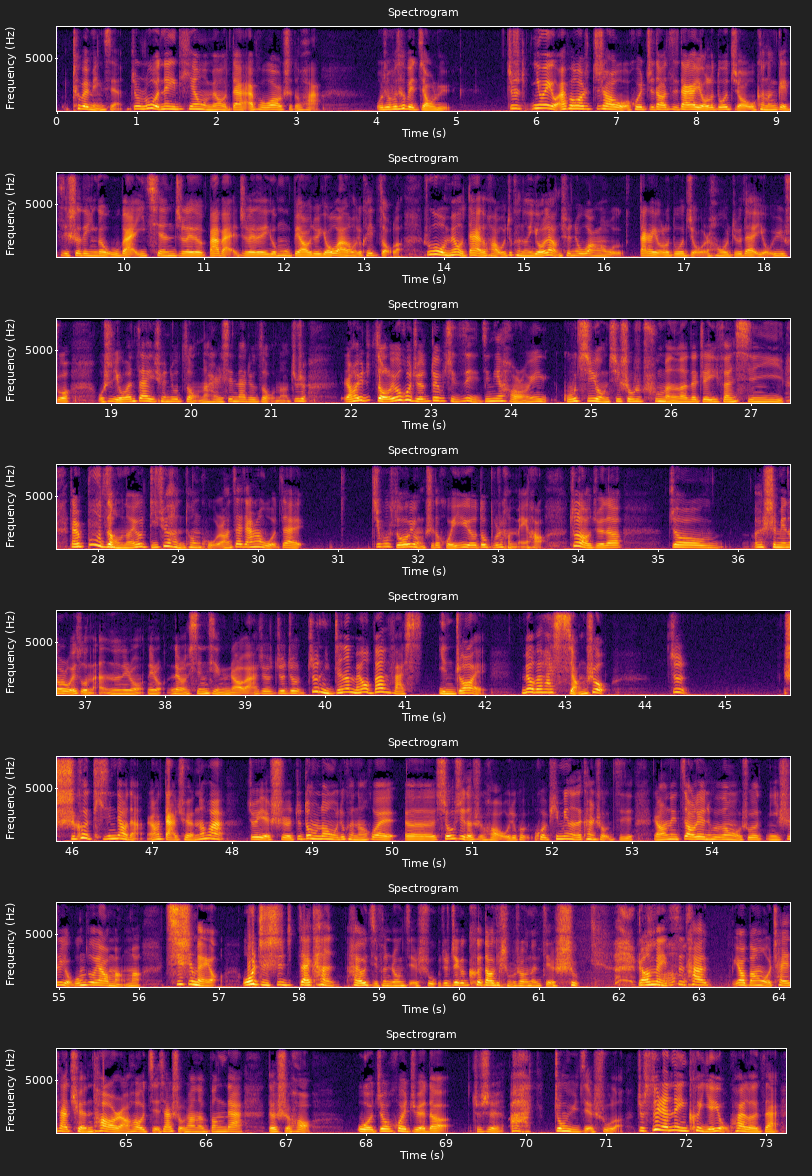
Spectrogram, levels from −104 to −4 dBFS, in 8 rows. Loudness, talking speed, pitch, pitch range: -22 LUFS, 330 characters per minute, 205 Hz, 175-235 Hz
